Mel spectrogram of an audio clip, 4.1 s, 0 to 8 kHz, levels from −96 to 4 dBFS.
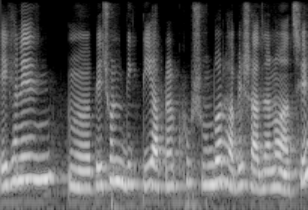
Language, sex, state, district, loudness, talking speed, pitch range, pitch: Bengali, female, West Bengal, Jhargram, -17 LUFS, 145 wpm, 230-290 Hz, 245 Hz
